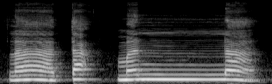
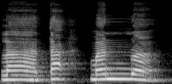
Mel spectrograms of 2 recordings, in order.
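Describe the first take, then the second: First: The middle is drawn out slightly. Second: It is said directly without drawing out. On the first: The speaker calls it right. "agak ditarik dulu sedikit gitu" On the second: The speaker calls it wrong. "Jadi nggak langsung la ta'manna gitu tidak"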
